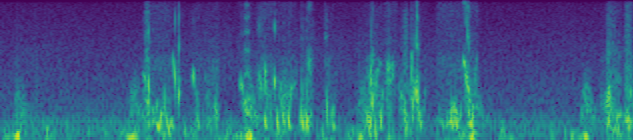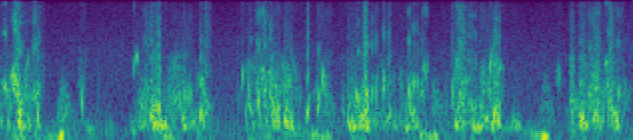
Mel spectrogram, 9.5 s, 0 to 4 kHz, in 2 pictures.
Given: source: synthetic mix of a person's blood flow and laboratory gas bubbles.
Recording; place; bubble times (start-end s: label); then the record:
Doppler ultrasound of blood flow; subclavian vein
1.06-1.38 s: bubbles
1.42-1.65 s: bubbles
1.79-2.36 s: bubbles
2.42-2.53 s: bubbles
2.72-3.19 s: bubbles
3.27-3.59 s: bubbles
4.49-5.08 s: bubbles
5.33-5.40 s: bubbles
5.74-6.34 s: bubbles
6.54-7.24 s: bubbles
7.29-7.97 s: bubbles
8.06-8.67 s: bubbles
8.92-8.96 s: bubbles
8.99-9.50 s: bubbles
From the record:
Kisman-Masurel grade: 332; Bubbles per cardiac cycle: rolling drumbeat, 9 or more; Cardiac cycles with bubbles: 50 to 99%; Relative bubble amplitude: moderate (0.250 to 0.450); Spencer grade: 3 (all of the cardiac periods contain showers or single bubble signals, but not dominating or overriding the cardiac motion signals); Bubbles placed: anywhere in the cardiac cycle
